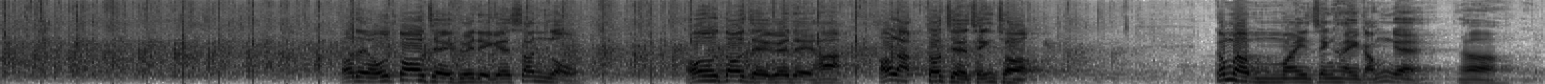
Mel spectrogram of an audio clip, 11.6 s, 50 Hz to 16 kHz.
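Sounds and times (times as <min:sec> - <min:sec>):
men applauding at a gathering: 0:00.0 - 0:08.7
speech: 0:02.6 - 0:04.4, 0:05.2 - 0:07.8, 0:09.1 - 0:11.4.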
